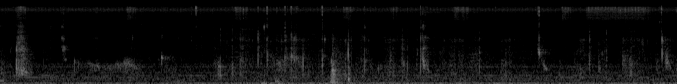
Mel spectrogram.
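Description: Close-up chewing of milk chocolate M&M's: faint, scattered small crunches and clicks as the candy shells are bitten and chewed, one a little louder about three seconds in.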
